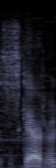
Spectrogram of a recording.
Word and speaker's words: Saskatchewan: also Saskatoon, Saskatchewan, and Regina, Saskatchewan, neither of which are actually really that big.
